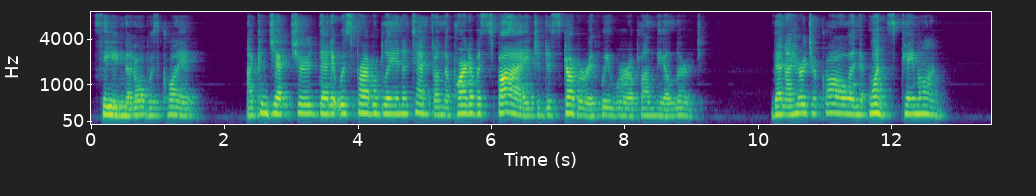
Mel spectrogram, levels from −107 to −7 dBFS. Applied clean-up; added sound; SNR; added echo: neural mask model DeepFilterNet 3.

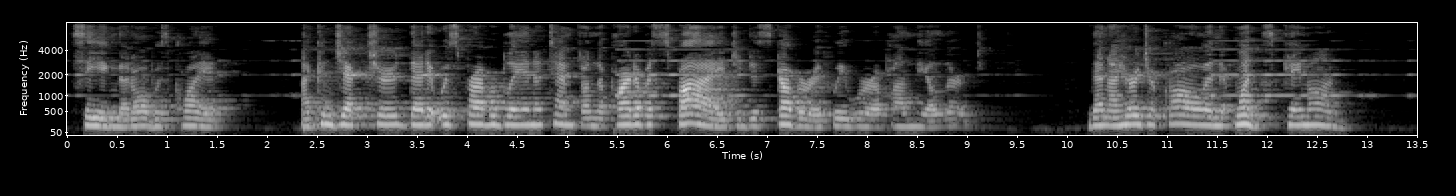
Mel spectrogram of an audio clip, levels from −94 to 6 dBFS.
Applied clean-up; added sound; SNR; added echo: classical method WPE with log-MMSE.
